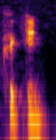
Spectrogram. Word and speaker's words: Crichton: Crichton. – Crichton? – Right.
